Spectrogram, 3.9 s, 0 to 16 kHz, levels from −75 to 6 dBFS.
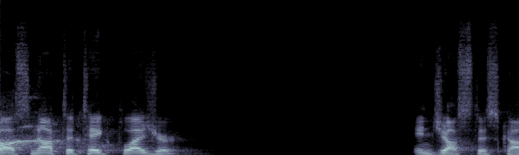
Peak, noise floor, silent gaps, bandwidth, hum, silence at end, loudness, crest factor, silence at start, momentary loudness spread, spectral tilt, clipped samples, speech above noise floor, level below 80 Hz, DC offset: -6 dBFS; -82 dBFS; none; 14 kHz; none; 0 s; -23 LUFS; 20 dB; 0 s; 11 LU; -5 dB/octave; under 0.1%; 59 dB; -66 dBFS; under 0.1%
